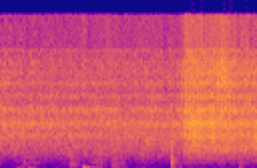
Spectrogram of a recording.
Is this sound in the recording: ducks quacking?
no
